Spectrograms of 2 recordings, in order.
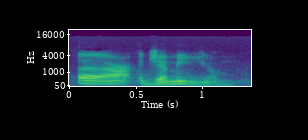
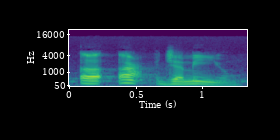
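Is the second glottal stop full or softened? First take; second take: softened; full. First: The second glottal stop is softened, smoothly eased. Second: The second glottal stop is a full, sudden stop. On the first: The speaker calls it right. "more like" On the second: The speaker calls it wrong. "as opposed to"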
